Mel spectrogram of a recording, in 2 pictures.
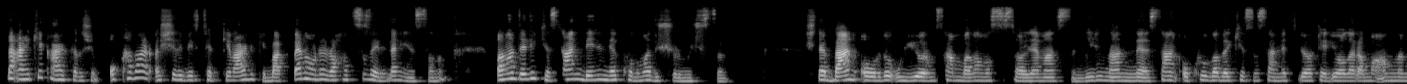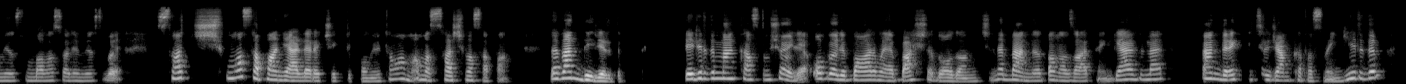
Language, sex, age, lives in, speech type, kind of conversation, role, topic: Turkish, female, 25-29, Germany, conversation, advice, user, İlişkinde duygusal olarak uzaklaştığını ve bağlanmakta zorlandığını mı hissediyorsun?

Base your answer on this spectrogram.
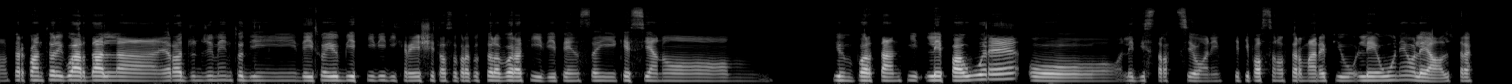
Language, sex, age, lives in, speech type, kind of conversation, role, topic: Italian, female, 35-39, Italy, conversation, unstructured, none, Cosa ti frena dal raggiungere i tuoi obiettivi?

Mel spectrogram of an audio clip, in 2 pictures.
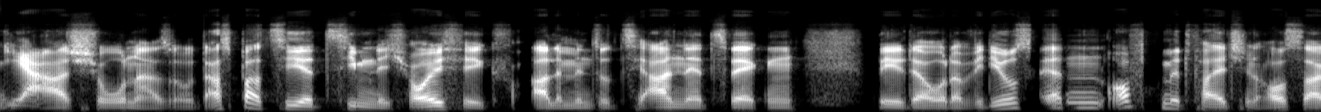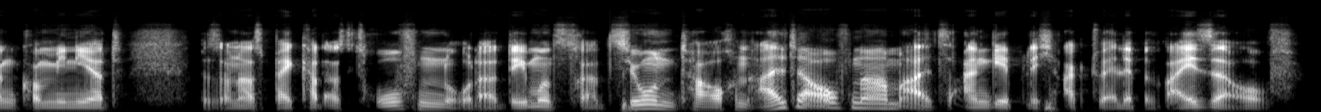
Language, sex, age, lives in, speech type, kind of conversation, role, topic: German, male, 20-24, Portugal, read, expert-assistant, expert, Wie findest du heraus, ob eine Quelle in den Nachrichten vertrauenswürdig ist?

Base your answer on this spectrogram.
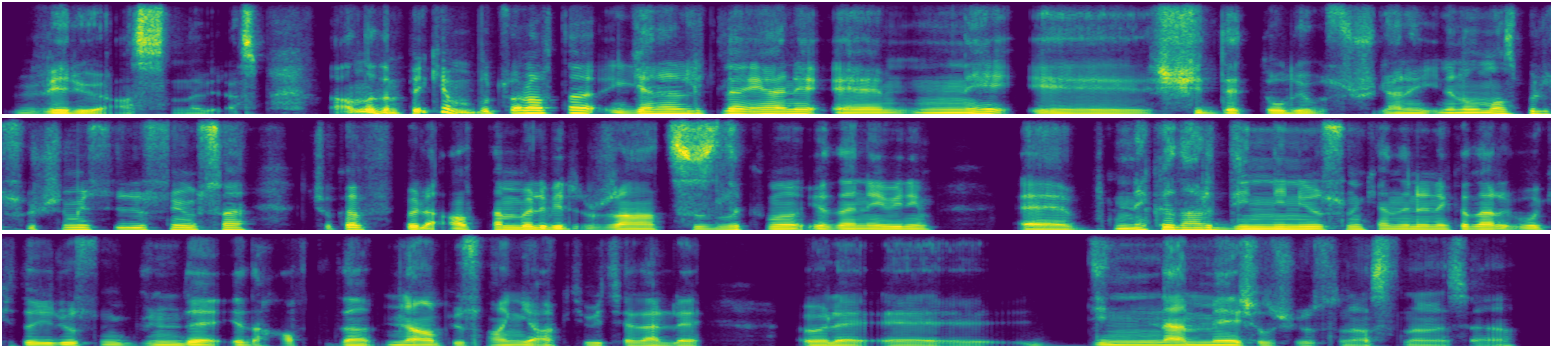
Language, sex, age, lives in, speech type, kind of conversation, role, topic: Turkish, male, 25-29, Spain, conversation, advice, advisor, Dinlenirken suçluluk hissetmem normal mi ve bunu nasıl aşabilirim?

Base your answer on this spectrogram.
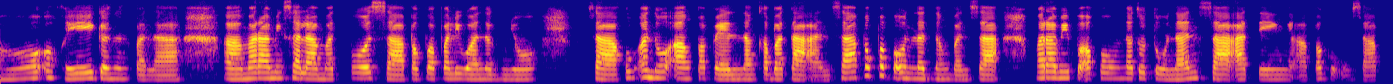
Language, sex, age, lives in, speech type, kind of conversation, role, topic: Filipino, female, 25-29, Philippines, read, expert-assistant, asker, Ano ang papel ng kabataan sa pagpapaunlad ng bansa?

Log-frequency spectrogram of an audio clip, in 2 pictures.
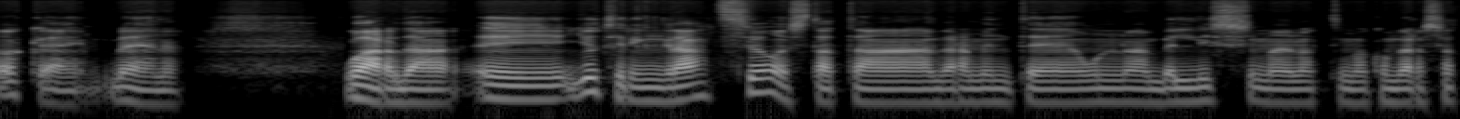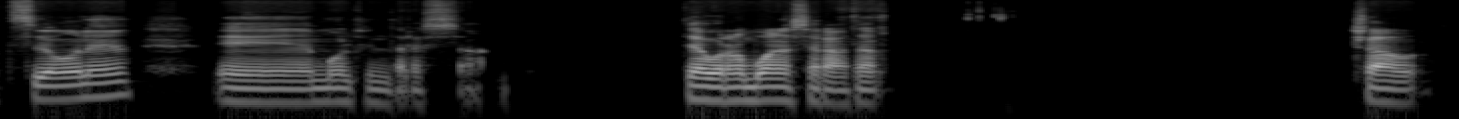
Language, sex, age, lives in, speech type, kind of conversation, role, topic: Italian, male, 25-29, Italy, conversation, podcast, host, Come nascono le tue idee creative?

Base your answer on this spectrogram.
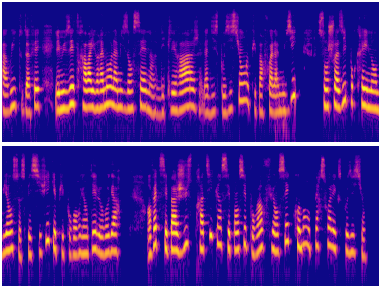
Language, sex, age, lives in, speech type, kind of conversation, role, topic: French, female, 40-44, France, read, expert-assistant, expert, Comment s’organiser pour profiter au maximum d’une visite dans une exposition d’art ?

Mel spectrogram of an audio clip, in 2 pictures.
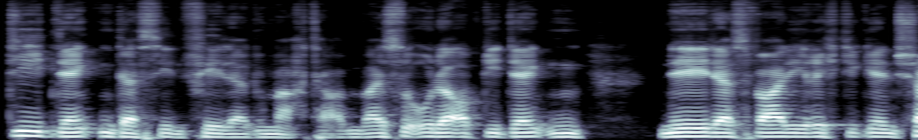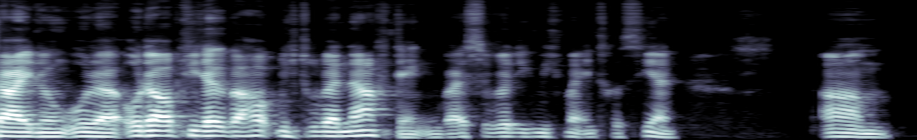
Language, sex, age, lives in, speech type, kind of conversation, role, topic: German, male, 55-59, United States, conversation, unstructured, none, Was hast du aus einem großen Fehler in deinem Leben gelernt?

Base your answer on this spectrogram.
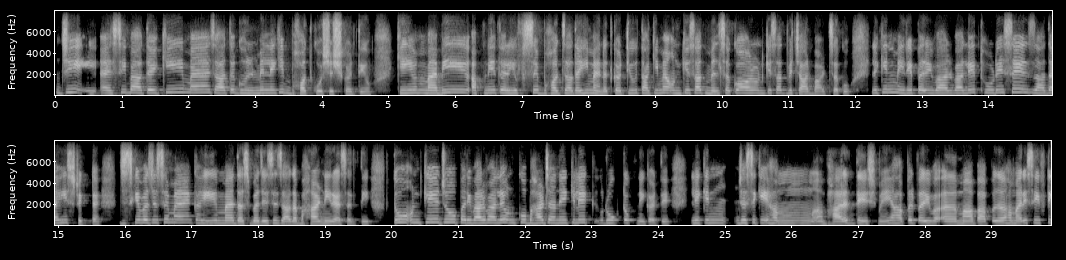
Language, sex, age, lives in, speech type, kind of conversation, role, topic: Hindi, female, 18-19, India, conversation, advice, user, आप समूह में अलग-थलग महसूस होने और जुड़ न पाने का अनुभव कैसे करते हैं?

